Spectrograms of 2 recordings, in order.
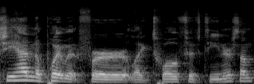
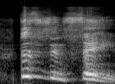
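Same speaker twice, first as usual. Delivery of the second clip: shrill, very high, very loud furious outburst; 11 semitones higher, 10 dB louder than usual. Retelling what an angry family said at the desk, imitating an angry complaint. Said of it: "they're getting so mad".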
